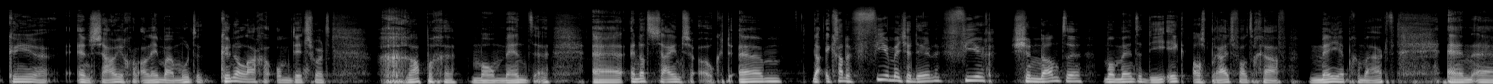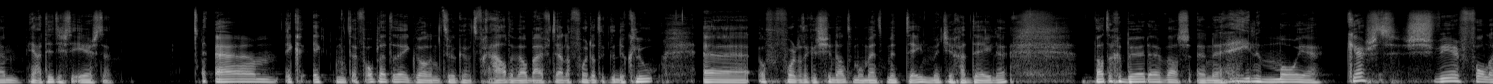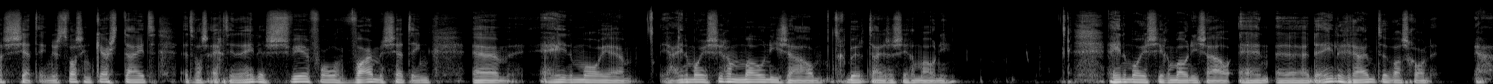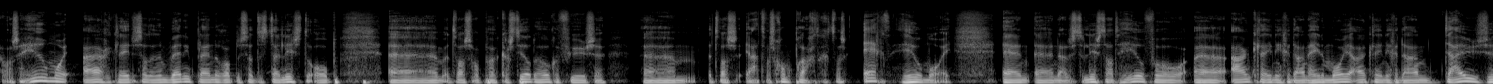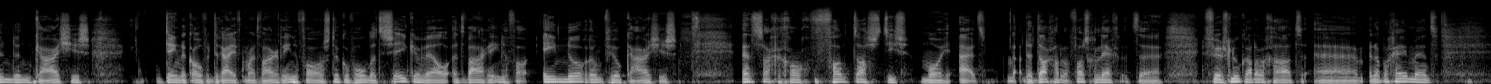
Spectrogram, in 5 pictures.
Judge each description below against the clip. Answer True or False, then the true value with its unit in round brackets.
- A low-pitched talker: True (105 Hz)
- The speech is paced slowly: False (185 wpm)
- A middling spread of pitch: True (3.5 semitones)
